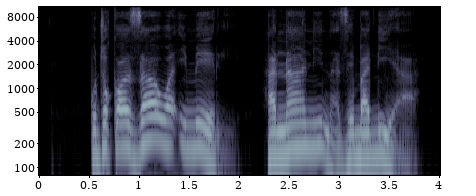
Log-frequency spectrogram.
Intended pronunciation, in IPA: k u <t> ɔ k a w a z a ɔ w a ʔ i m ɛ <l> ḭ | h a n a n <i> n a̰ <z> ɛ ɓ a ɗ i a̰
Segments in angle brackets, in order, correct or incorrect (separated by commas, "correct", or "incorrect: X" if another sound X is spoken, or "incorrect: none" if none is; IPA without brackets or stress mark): correct, incorrect: ɾ, correct, correct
